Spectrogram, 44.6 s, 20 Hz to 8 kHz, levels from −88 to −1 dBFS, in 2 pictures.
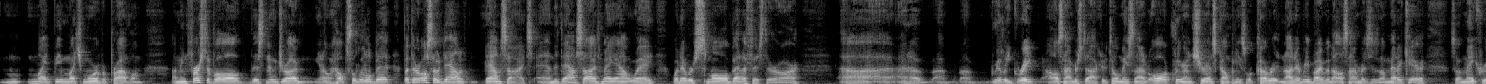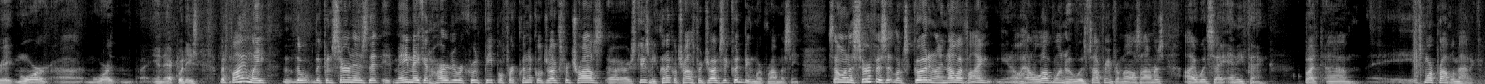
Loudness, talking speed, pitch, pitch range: -26 LUFS, 185 wpm, 145 Hz, 130-175 Hz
